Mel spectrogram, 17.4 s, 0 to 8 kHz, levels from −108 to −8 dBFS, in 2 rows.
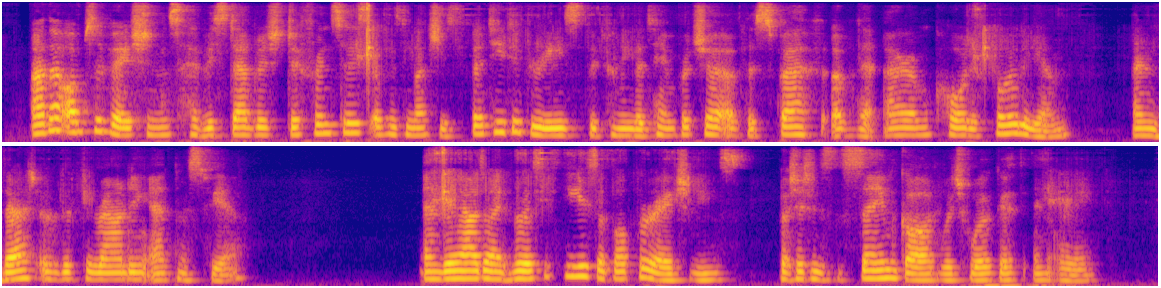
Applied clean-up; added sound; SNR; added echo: neural mask model DeepFilterNet 3.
